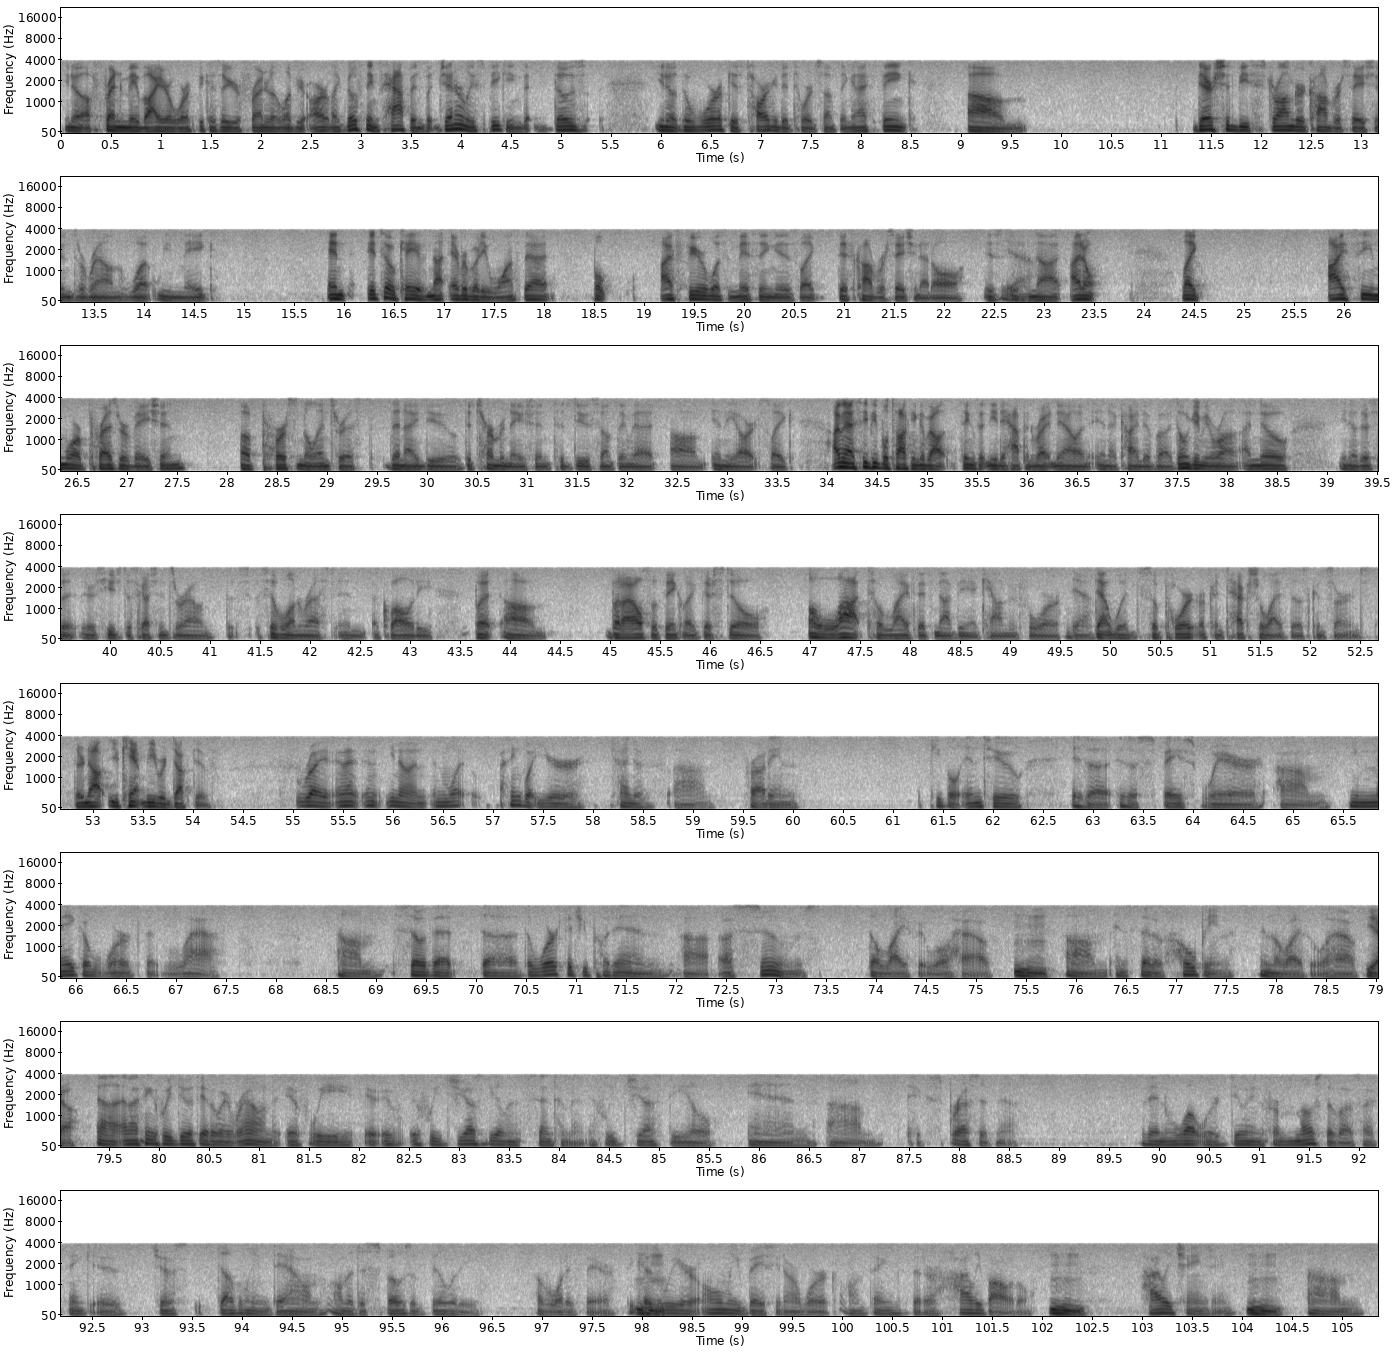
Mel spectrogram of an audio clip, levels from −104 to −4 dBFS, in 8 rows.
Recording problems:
high frequencies cut off; severe; nothing above 4 kHz
hiss; faint; throughout; 20 dB below the speech

